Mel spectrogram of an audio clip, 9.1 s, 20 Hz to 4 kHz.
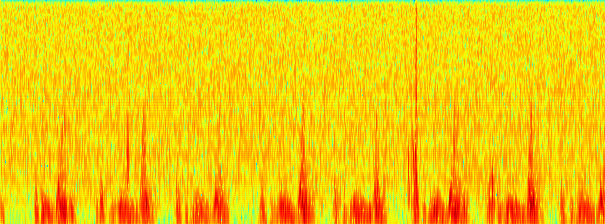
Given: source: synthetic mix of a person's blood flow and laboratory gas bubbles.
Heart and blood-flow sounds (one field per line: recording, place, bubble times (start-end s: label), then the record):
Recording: Doppler ultrasound of blood flow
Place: precordium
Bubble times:
1.43-1.57 s: bubbles
1.88-1.95 s: bubbles
6.08-6.31 s: bubbles
7.33-7.47 s: bubbles
From the record:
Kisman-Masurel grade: 123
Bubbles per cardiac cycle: 1 to 2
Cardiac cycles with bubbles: 10 to 50%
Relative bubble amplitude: loud (0.450 to 0.775)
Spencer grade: 2 (many but less than half of the cardiac periods contain bubble signals, singularly or in groups)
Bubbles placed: only in the low amplitude regions of the cardiac cycle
